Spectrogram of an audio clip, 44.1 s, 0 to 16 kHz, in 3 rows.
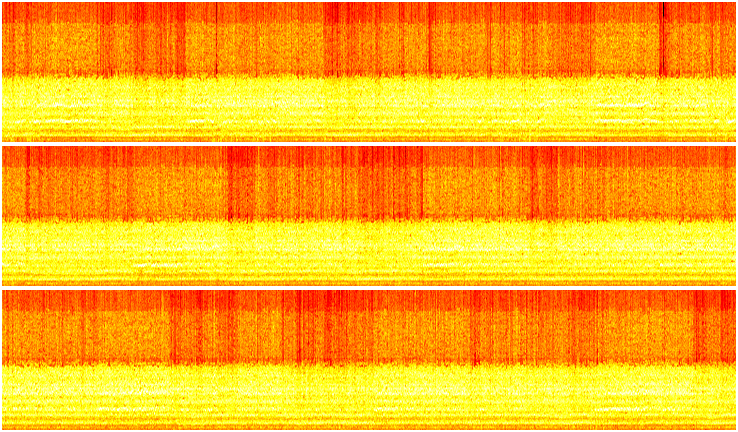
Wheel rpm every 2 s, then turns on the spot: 220, 220, 230, 230, 230, 230, 220, 230, 220, 220, 230, 230, 230, 230, 240, 230, 220, 230, 230, 230, 220, 230.
none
